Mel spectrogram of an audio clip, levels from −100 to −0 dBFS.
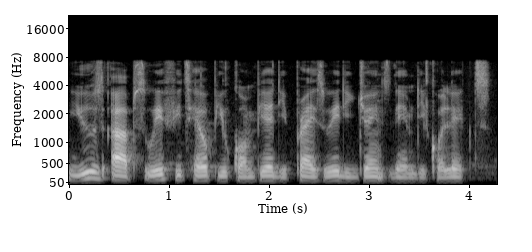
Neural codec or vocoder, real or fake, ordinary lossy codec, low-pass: none; real; none; 7.2 kHz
